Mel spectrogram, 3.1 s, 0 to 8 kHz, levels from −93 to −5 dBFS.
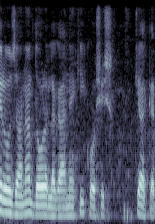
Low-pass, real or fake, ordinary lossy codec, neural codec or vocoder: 7.2 kHz; real; none; none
